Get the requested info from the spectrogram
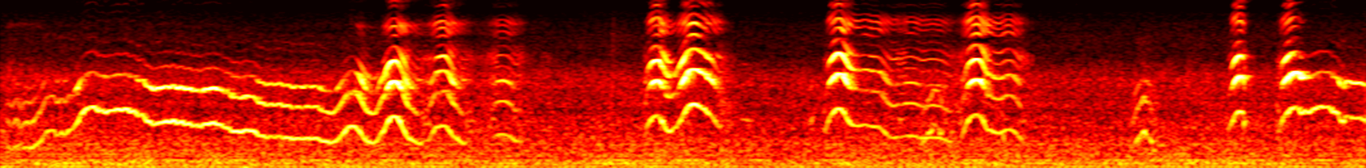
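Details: Puppy giving a drawn-out descending whine followed by bursts of short, arching whimpers and yips in quick succession, with a constant low hum behind.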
